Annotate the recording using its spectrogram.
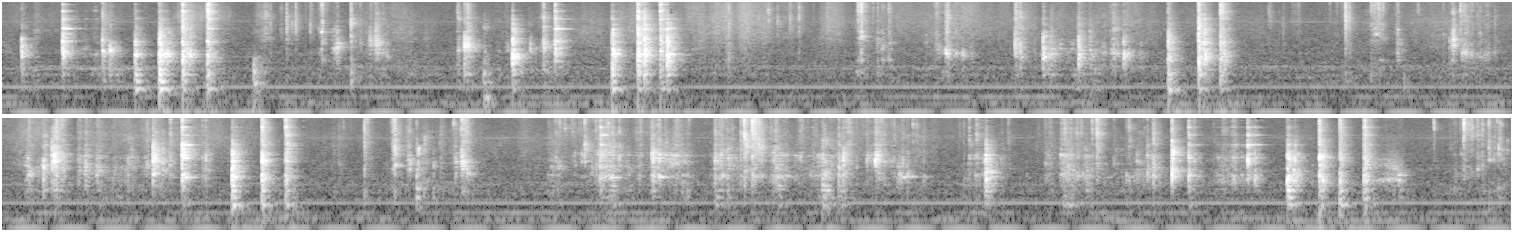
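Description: Eggs being cracked into a mixing bowl one after another: clusters of sharp taps and shell cracks every few seconds, over a steady low hum.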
